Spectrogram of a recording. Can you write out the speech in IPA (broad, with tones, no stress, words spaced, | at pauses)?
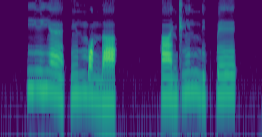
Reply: ji˦jɛ̃˦˨ | ĩ˦mɔ˦˨na˧ | ã˧d͡ʒĩ˦ ni˧k͡pe˦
